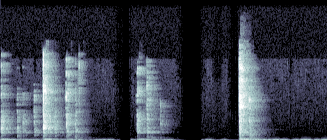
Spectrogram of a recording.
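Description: Keys clatter on a computer keyboard in quick bursts of typing, separated by short pauses, close and fairly quiet with nobody talking.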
